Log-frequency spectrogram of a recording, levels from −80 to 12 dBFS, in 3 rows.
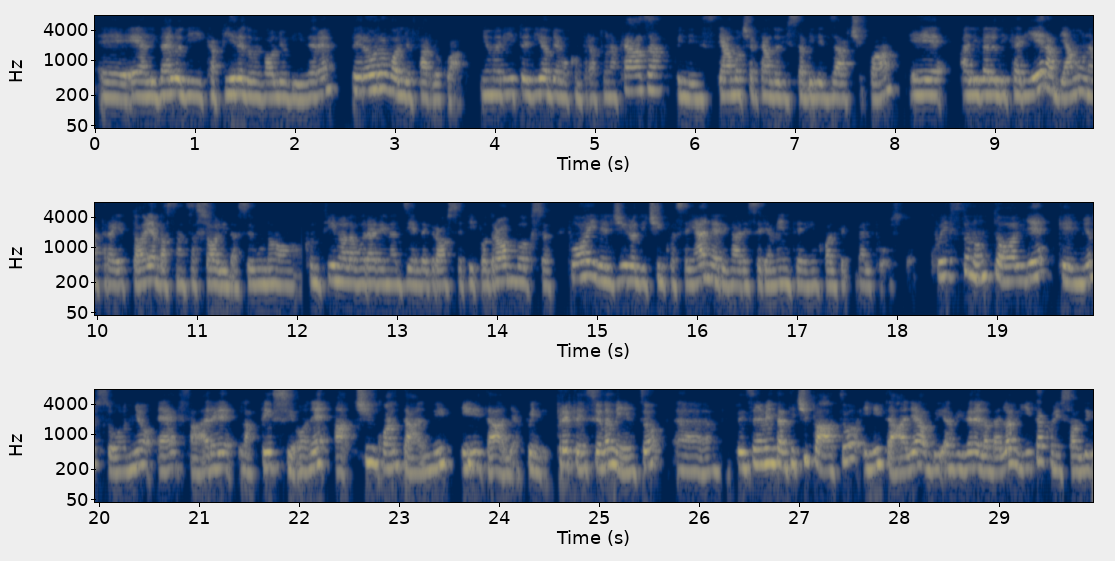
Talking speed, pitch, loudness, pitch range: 180 wpm, 205 Hz, -26 LUFS, 185-225 Hz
